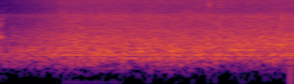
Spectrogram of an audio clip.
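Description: A steady, even hiss, mostly high-pitched, swelling in over the first half second and then holding level.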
